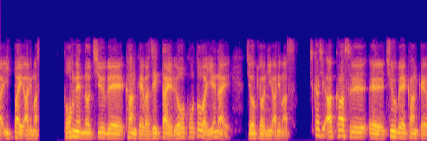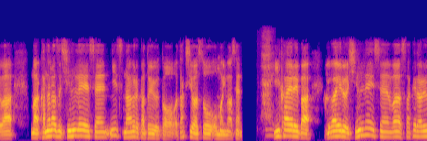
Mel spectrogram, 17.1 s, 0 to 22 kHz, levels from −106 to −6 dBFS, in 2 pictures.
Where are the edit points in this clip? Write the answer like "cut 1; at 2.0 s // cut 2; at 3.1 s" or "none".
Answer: none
